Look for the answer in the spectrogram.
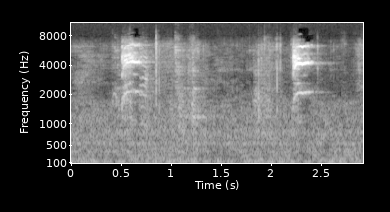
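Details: Pet canaries, adult and chicks, at hand feeding time; two brief shrill chirps with a buzzy high edge, separated by quiet rustling.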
